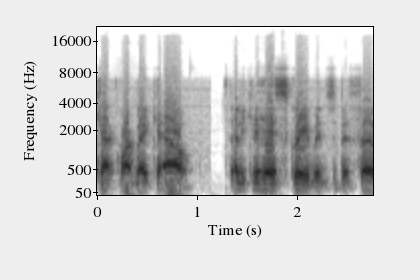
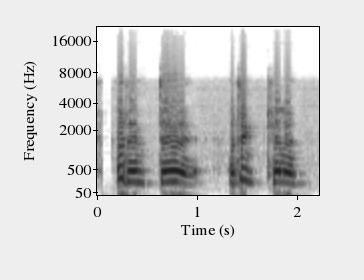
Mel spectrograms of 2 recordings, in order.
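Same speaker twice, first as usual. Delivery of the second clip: acted crying in a man's voice; 13 semitones higher than usual. Describing a man in a cell shouting for his son, imitating him crying. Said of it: "he's crying".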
